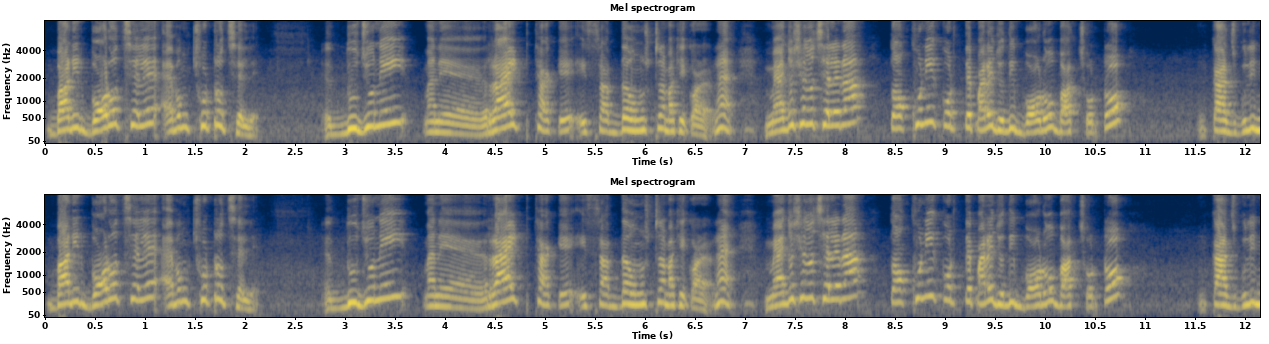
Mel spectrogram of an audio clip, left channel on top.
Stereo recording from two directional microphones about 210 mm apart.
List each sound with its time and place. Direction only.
0.1 s a woman's voice: 5° left (ahead or behind)
7.4 s speech: 20° right (ahead or behind)
7.9 s a woman's voice: 5° left (ahead or behind)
